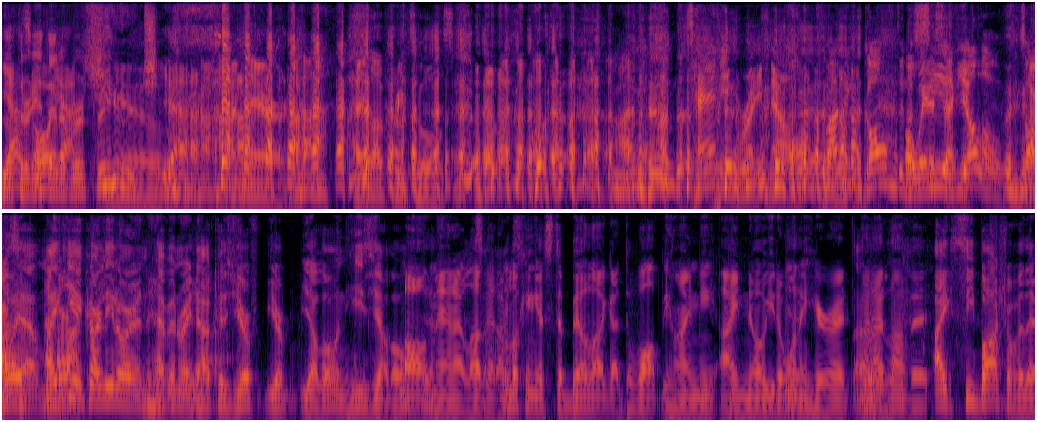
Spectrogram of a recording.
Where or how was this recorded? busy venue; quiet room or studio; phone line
busy venue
